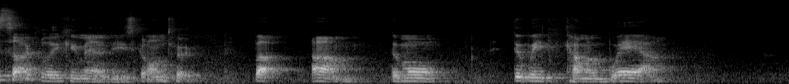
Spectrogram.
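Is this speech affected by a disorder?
Yes: ALS/MND; onset foot drop.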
